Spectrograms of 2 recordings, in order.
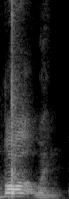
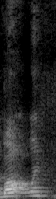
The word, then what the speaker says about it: Baldwin: Every team needs to draft a Doug Baldwin. Get a guy that you could develop and throw him with Lamar and these mobile quarterbacks where the guy doesn't I said it wrong. I said Doug Baltwin.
